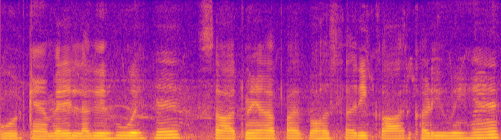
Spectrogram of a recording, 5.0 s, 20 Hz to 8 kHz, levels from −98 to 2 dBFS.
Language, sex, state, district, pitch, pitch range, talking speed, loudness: Hindi, male, Madhya Pradesh, Umaria, 145 Hz, 140-150 Hz, 180 wpm, -15 LUFS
